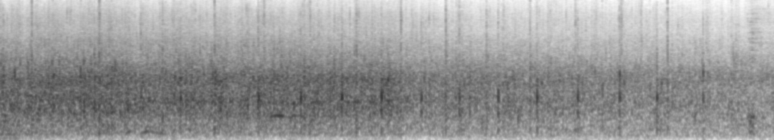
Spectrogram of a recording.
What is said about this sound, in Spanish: Por favor, un aplauso para Roberto González.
